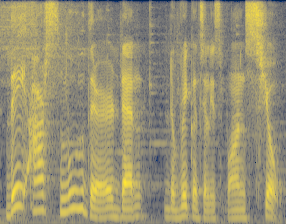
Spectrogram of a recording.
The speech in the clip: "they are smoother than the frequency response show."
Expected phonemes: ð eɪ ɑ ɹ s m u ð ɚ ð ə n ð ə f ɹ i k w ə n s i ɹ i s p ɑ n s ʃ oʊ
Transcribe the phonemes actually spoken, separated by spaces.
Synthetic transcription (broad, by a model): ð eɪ ɑ ɹ s m u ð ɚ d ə n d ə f ɹ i k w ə n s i l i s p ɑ n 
